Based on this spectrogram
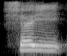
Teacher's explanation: بخفي نون التنوين عند القاف بس بفخم الغنة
